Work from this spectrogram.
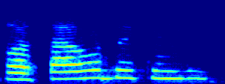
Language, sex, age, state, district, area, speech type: Odia, female, 30-45, Odisha, Nabarangpur, urban, conversation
